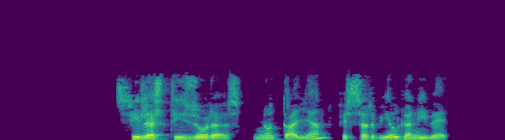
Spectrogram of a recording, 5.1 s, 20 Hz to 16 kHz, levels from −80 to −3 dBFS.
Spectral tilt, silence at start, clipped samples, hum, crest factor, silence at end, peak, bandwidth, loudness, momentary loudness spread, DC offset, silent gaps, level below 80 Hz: -4 dB/octave; 1.15 s; under 0.1%; none; 16 dB; 0.6 s; -2 dBFS; 7.8 kHz; -17 LUFS; 11 LU; under 0.1%; 2.44-2.52 s; -62 dBFS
